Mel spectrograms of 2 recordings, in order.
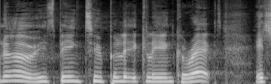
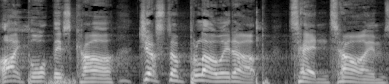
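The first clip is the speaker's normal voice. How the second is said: mocking impression, dumb-sounding voice. Imitating how he reviews a car, mocking his stupid voice. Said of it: "And he's got that stupid voice".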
